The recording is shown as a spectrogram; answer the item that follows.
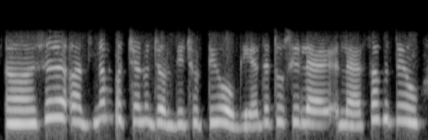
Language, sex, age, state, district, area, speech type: Punjabi, female, 18-30, Punjab, Patiala, rural, conversation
